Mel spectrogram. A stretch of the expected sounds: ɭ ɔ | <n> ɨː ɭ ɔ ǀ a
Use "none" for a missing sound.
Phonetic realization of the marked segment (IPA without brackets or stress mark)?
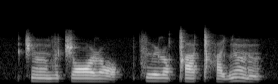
t͡s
